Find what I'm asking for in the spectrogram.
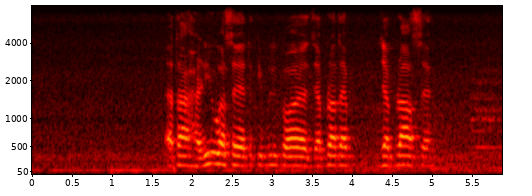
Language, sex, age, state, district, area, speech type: Assamese, male, 45-60, Assam, Lakhimpur, rural, spontaneous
